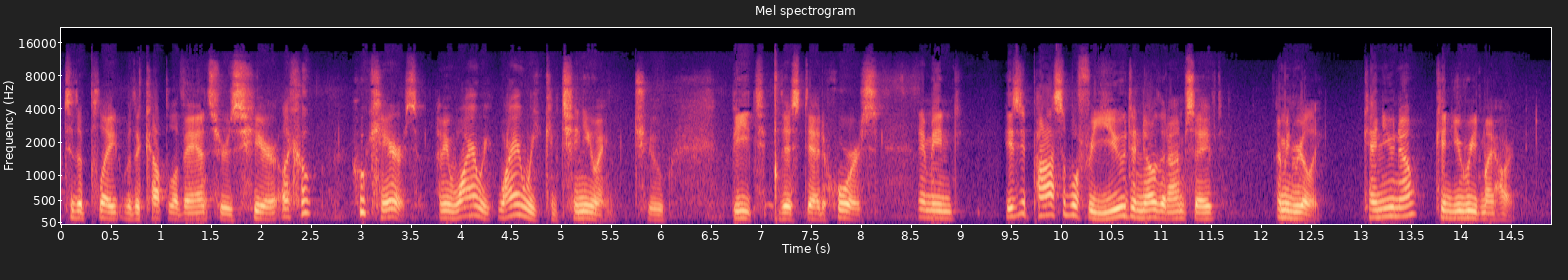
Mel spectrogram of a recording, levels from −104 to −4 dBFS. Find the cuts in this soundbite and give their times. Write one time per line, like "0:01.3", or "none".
0:03.6
0:08.6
